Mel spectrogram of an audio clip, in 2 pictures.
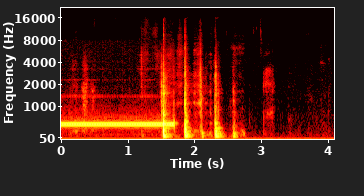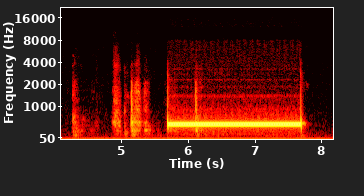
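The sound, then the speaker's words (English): A steady, mid-pitched ringback tone of an outgoing phone call that goes unanswered sounds twice, each ring about two seconds long with a long pause between, plus a few sharp clicks and knocks after the first ring. No one speaks. “You have to answer your phone.”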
